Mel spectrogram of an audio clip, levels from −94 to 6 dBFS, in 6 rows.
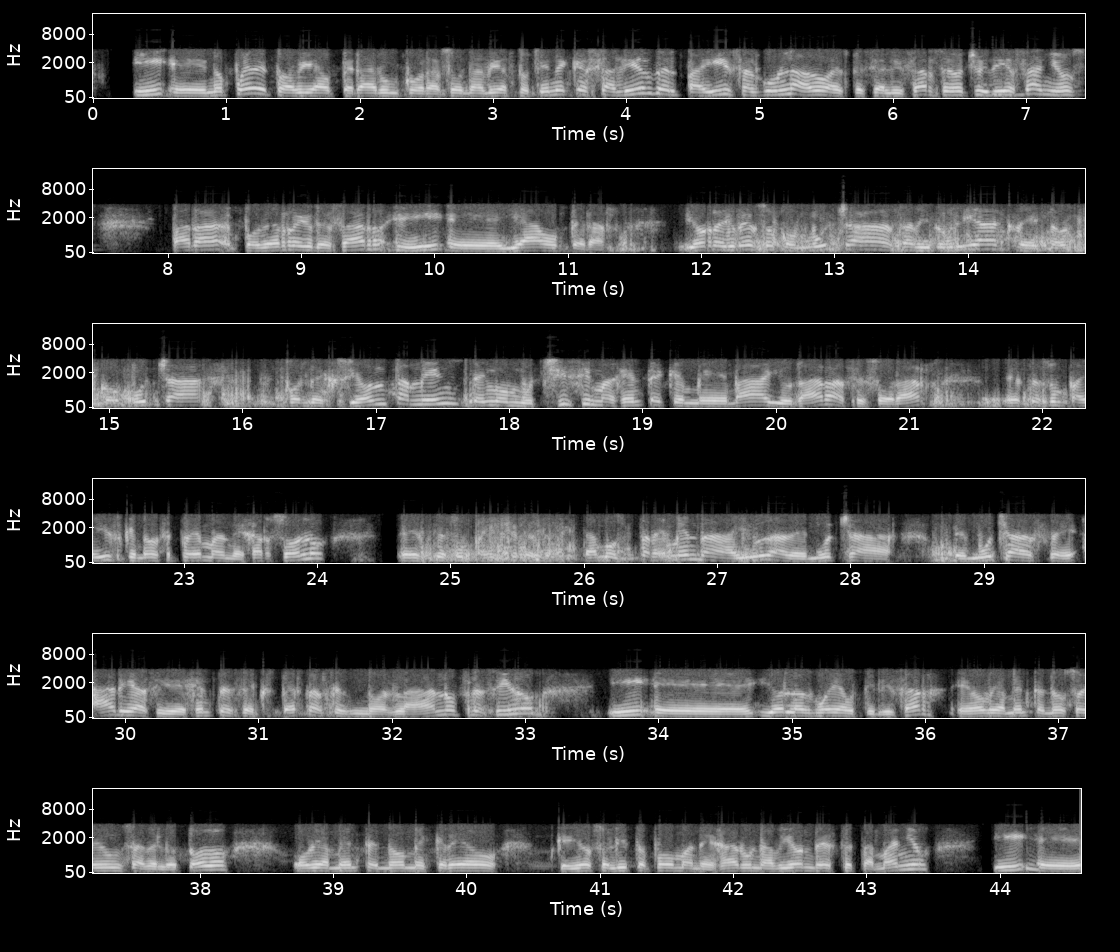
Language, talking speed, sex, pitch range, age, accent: English, 150 wpm, male, 130-190 Hz, 50-69, Mexican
